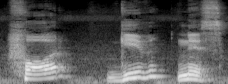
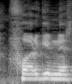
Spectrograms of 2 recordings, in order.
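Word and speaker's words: forgiveness: Okay, फॉरगिवनेस, फॉरगिवनेस, क्या बोलेंगे? फॉरगिवनेस। यहाँ पे हमने आर को साइलेंट कर दिया थोड़ा सा स्पेशल करने के लिए। फॉरगिवनेस नहीं, फॉरगिवनेस।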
